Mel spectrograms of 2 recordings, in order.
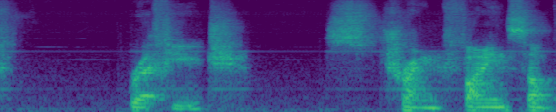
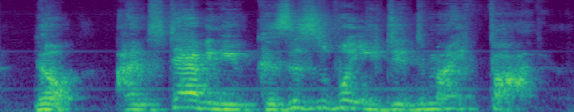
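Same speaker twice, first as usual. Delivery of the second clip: put-on high, loud little boy voice; 6 semitones higher, 5 dB louder than usual. In a tabletop game, the narrator voices a boy answering a player, in a little boy voice. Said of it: "You hear the little boy go".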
